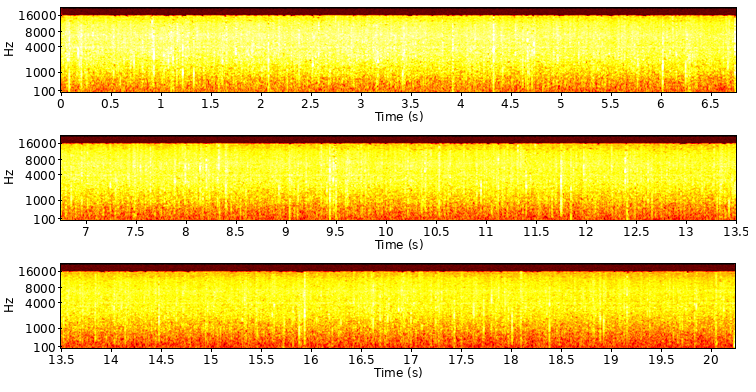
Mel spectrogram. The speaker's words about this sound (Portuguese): a chuva vai se transformando. Dando pequenas tréguas e se intensificando. Os pingos caem nas copas das árvores.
